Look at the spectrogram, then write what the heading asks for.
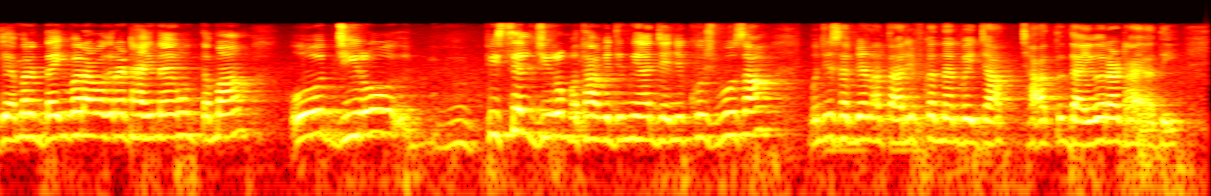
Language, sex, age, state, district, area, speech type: Sindhi, female, 45-60, Maharashtra, Mumbai Suburban, urban, spontaneous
